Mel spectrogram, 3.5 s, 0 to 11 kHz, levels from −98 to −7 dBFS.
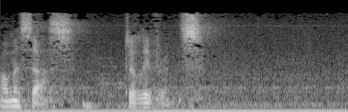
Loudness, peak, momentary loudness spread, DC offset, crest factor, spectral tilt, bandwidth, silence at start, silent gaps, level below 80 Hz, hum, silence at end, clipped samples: -27 LUFS; -10 dBFS; 23 LU; 2%; 20 dB; -3.5 dB/octave; 8 kHz; 0 s; none; -56 dBFS; none; 0 s; under 0.1%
